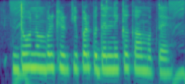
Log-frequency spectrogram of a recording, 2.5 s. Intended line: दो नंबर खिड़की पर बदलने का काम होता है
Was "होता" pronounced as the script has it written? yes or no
yes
